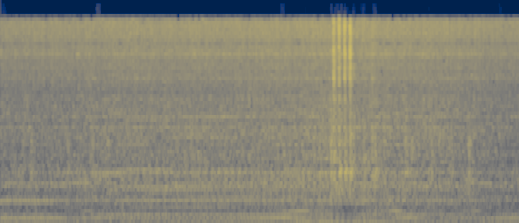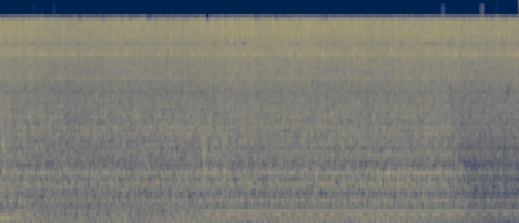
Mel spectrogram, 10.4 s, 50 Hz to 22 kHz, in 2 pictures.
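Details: 3.6 Pentastar V6 petrol engine at idle: a steady, fast tapping and ticking rides over the hum.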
